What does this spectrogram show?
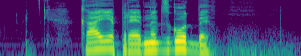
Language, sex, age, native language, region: Slovenian, male, 18-29, Slovenian, Gorenjska region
